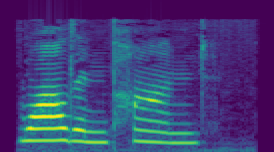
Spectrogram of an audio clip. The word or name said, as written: walden pond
